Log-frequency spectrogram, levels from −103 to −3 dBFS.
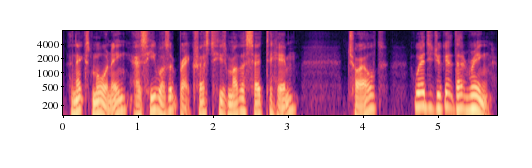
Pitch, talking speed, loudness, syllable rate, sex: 130 Hz, 205 wpm, -17 LUFS, 5.2 syllables/s, male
